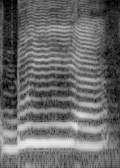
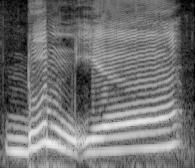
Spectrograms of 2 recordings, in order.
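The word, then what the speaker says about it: دُنْيَا: Enggak kita baca duya, enggak kita baca siwanun, enggak kita baca qiwanun, enggak kita baca buyanun, tapi tetap dibacanya dun ya, terus shin wa nun, qin wa nun, bun ya nun.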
